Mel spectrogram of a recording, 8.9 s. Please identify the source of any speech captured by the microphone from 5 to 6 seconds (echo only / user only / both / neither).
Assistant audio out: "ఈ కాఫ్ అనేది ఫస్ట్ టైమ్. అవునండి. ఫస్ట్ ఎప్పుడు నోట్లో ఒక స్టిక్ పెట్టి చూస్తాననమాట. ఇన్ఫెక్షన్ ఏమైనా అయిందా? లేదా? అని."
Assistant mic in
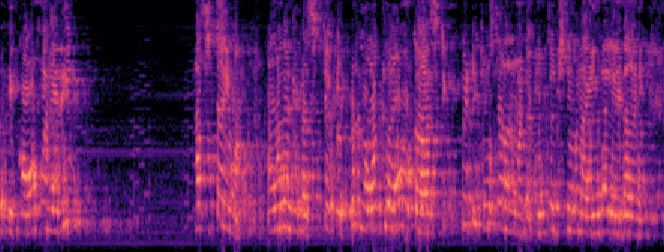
echo only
